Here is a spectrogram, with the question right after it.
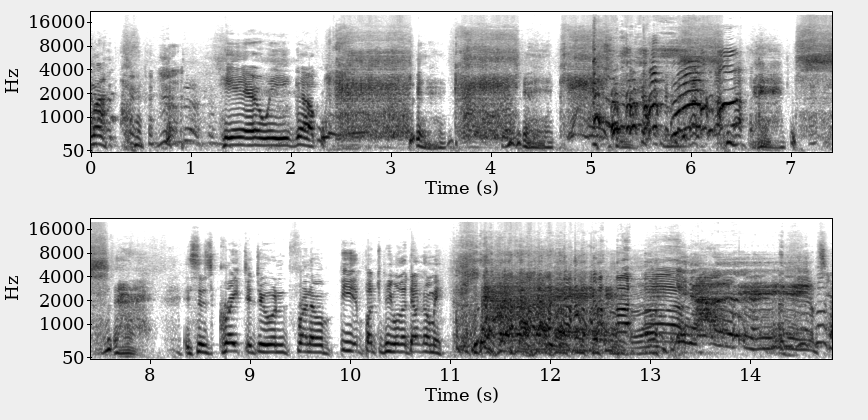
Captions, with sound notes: Here we go. (Alien hisses) (crowd laughing) This is great to do in front of a bunch of people that don't know me. (crowd laughing) (Alien hissing)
